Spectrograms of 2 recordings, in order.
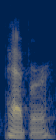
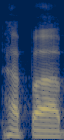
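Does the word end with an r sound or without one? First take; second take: with; without. First: The word ends with a clear r sound. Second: The word ends in a vowel without an r. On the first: This is how the speaker personally says it. "but to me it's Pepper" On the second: This is how the name's owners say it. "I know you pronounce it Peppa"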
